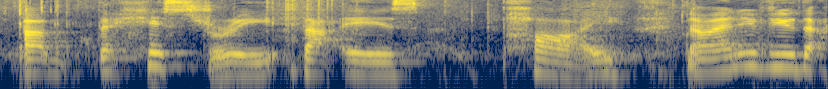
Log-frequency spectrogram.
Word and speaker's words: bi: pronounced spelt b i pronounced pie as in something that you would eat so pie is a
